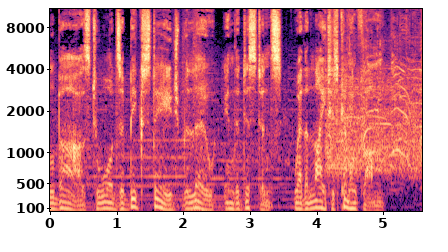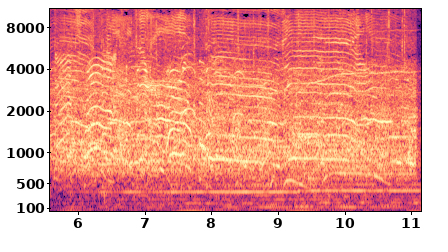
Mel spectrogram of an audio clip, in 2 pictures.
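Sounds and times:
speech: 0.0s - 5.9s
crowd chanting and cheering: 4.1s - 11.1s.

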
